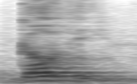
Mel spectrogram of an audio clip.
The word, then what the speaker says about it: Goethe: By the way, if you get a chance to walk around Chicago in the area, there's a street, but they pronounce it Goethe.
